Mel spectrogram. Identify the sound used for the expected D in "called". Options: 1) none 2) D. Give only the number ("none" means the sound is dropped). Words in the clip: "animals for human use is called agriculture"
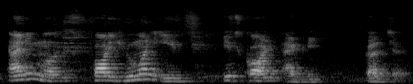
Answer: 2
